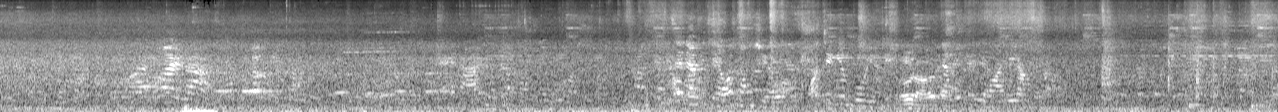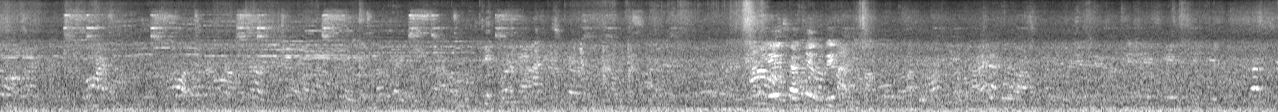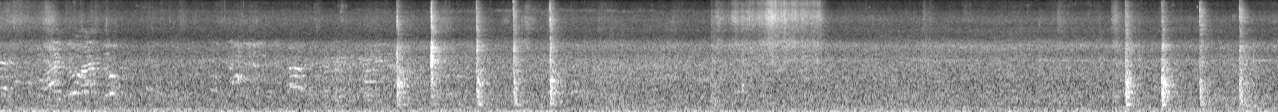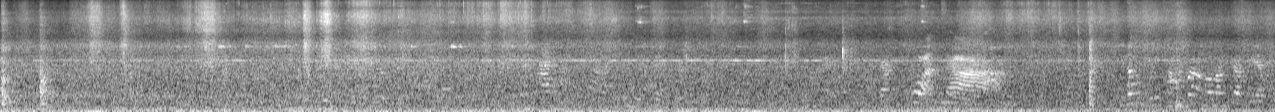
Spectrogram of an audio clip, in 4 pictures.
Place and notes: walking in the traditional market, Traffic Sound
Yilan County, Taiwan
